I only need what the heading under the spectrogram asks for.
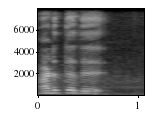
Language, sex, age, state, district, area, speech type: Tamil, female, 45-60, Tamil Nadu, Madurai, urban, read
